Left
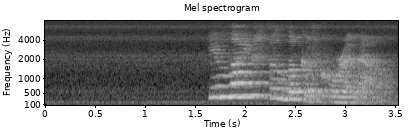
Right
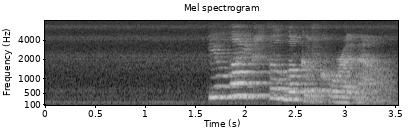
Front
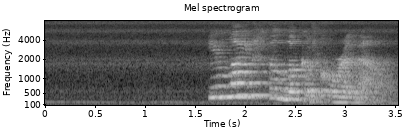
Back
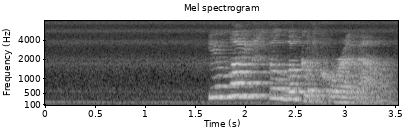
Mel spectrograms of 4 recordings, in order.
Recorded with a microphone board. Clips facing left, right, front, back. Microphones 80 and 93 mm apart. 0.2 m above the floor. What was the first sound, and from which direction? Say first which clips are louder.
A woman speaking: left 1 dB, even; straight ahead.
